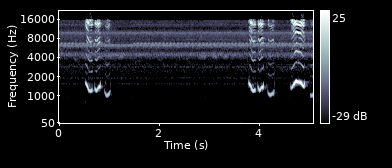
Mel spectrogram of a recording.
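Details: Laughingthrush recorded 13 August 2021: two groups of three short, wavering whistled notes separated by a long pause, the last group ending in a louder, higher warble.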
